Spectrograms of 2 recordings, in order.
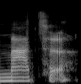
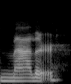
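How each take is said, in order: First: British accent, the t is crisp. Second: American accent, the t is flapped.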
